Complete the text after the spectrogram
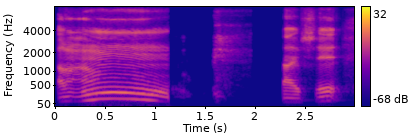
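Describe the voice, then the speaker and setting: A man's voice: on the low side, lively intonation, very slow, a little mellow, smooth. A man on a casual group voice chat, hesitant and drawling as he thinks aloud.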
